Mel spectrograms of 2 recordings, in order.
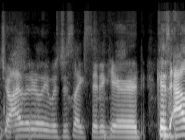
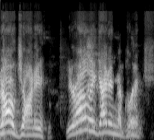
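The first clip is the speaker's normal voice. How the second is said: loud, booming comic character voice; 4 semitones higher, 6 dB louder than usual. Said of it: "I've been doing the Grinch voice all day".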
